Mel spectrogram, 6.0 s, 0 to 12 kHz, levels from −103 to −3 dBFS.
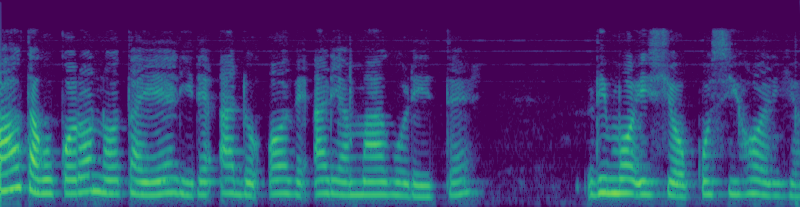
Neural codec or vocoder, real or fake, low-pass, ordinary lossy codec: none; real; 7.2 kHz; none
